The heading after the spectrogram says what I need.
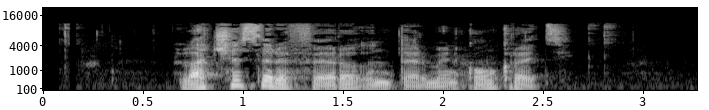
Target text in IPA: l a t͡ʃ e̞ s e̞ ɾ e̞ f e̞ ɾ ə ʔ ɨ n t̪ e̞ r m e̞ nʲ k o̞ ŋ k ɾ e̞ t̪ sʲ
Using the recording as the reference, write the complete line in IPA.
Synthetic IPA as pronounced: l a t͡ʃ e̞ s e̞ ɾ e̞ f e̞ ɾ ə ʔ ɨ n t̪ e̞ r m e̞ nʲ k o̞ ŋ k ɾ e̞ t̪ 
